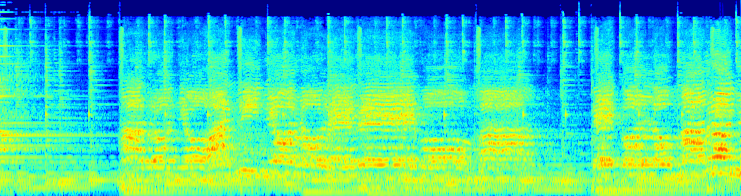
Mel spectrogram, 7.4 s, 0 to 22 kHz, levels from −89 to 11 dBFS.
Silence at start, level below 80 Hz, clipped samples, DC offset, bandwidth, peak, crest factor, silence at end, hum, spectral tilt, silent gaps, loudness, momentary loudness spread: 0 s; -40 dBFS; under 0.1%; under 0.1%; over 20 kHz; 0 dBFS; 16 dB; 0 s; none; -2.5 dB/octave; none; -15 LUFS; 12 LU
